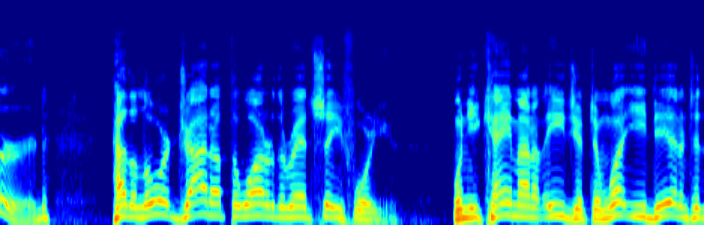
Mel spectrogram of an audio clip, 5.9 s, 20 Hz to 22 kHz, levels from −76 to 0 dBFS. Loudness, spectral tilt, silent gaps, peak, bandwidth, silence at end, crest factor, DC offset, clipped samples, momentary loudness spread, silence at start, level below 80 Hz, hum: -26 LUFS; -7 dB/octave; none; -4 dBFS; 12 kHz; 0 s; 20 dB; under 0.1%; under 0.1%; 8 LU; 0 s; -60 dBFS; none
